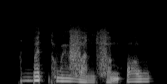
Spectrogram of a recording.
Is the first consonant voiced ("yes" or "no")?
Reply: yes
